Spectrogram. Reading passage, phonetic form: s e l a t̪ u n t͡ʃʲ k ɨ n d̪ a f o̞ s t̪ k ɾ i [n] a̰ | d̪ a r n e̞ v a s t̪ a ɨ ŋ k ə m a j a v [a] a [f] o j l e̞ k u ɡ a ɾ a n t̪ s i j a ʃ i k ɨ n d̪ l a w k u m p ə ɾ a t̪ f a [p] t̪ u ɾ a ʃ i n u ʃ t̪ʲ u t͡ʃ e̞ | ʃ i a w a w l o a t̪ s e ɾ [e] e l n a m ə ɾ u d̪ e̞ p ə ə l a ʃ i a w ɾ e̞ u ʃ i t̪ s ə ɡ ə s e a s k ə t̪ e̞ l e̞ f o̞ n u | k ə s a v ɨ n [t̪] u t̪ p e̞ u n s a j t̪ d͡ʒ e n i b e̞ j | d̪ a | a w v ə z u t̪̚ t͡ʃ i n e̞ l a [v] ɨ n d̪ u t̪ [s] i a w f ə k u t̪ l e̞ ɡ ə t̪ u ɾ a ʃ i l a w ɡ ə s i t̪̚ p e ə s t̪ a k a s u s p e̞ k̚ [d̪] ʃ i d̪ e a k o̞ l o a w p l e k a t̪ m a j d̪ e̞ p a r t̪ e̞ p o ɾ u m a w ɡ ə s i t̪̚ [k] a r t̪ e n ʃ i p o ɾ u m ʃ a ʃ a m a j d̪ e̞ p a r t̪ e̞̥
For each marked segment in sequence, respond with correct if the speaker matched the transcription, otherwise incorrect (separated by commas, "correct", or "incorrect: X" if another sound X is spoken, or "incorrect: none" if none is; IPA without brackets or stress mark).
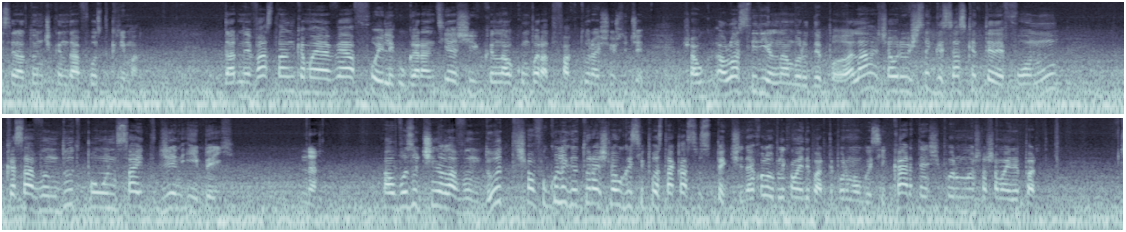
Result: incorrect: m, incorrect: e, correct, incorrect: k, incorrect: i, incorrect: d̪, correct, incorrect: ʃ, incorrect: t̪, correct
